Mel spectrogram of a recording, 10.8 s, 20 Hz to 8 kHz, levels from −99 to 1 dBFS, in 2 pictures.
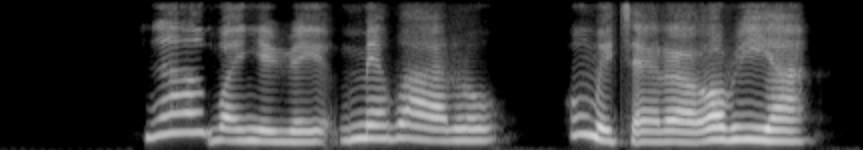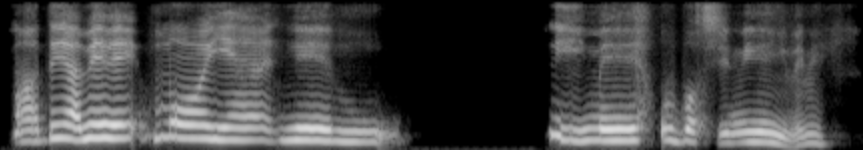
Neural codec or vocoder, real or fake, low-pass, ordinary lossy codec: codec, 16 kHz in and 24 kHz out, 0.4 kbps, LongCat-Audio-Codec, four codebook decoder; fake; 7.2 kHz; none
